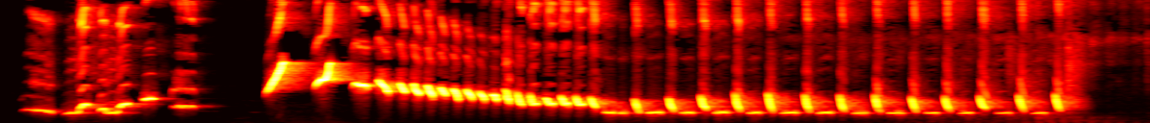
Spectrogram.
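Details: White-rumped shama master song for training caged birds: a few quick twisting whistles, then a long, fast trill falling steadily in pitch into evenly spaced, repeated sharp notes, about three per second.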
